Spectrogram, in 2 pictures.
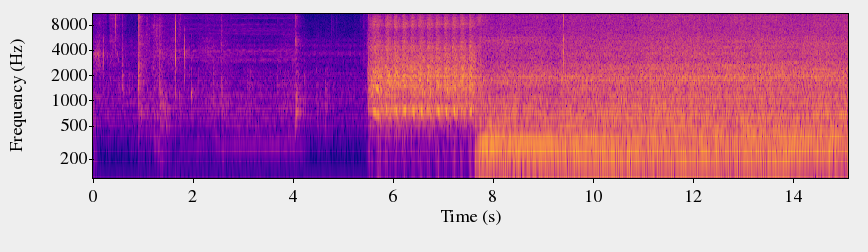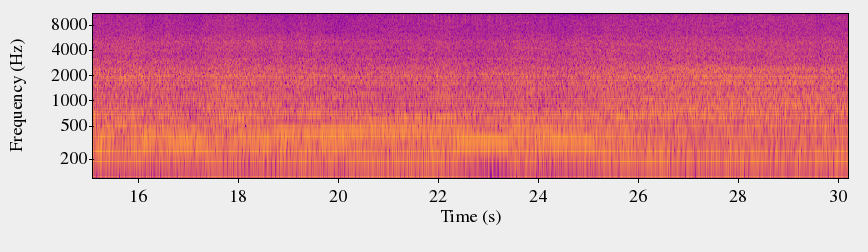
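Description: A few light clicks, then about five and a half seconds in the starter cranks for about two seconds and the 2007 Suzuki GSX-R600's inline-four catches. It settles into a steady idle through a Two Brothers Racing aftermarket exhaust, the idle note shifting slightly near the end.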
